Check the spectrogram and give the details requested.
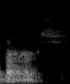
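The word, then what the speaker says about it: Worms: here the diet of vers right so again vers I know when it comes to German expression or speech and Eastern European a w sounds like a be so whenever you pronounce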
